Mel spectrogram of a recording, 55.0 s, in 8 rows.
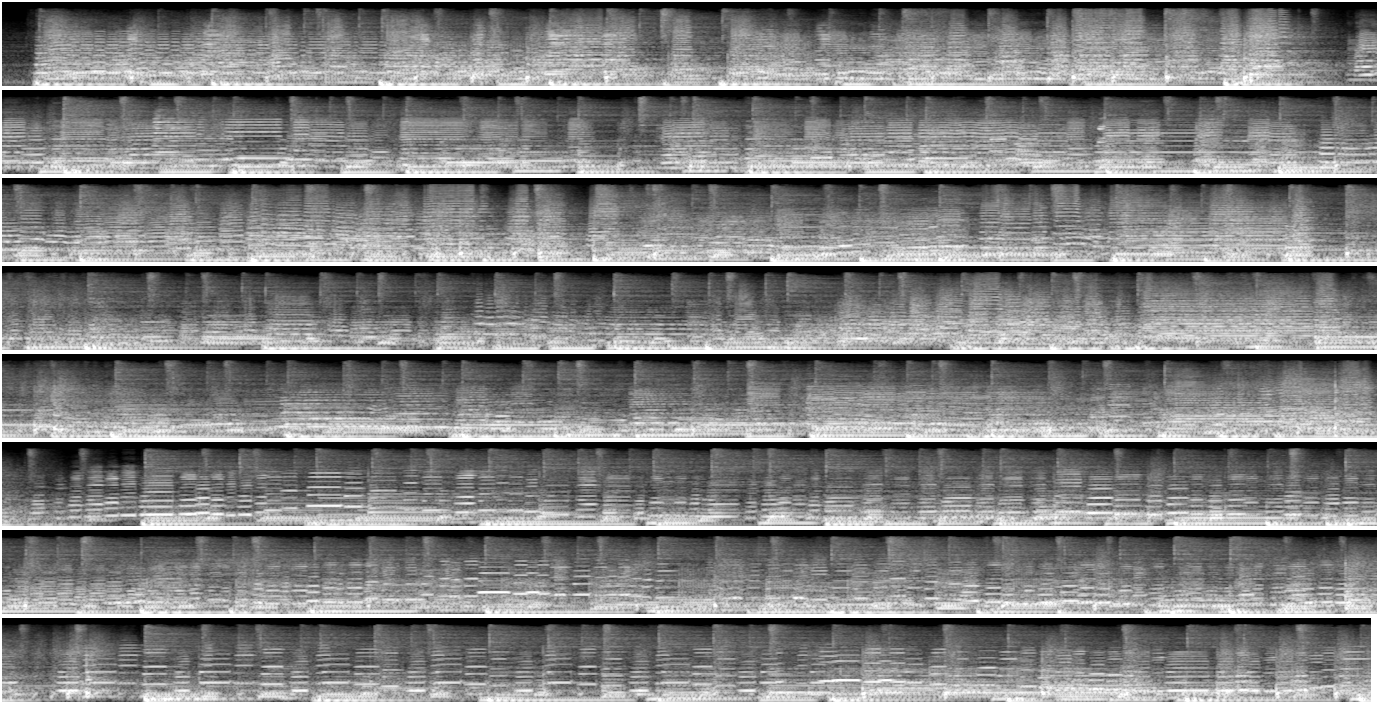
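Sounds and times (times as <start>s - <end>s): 
swing waltz music: 0.0s - 54.9s.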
